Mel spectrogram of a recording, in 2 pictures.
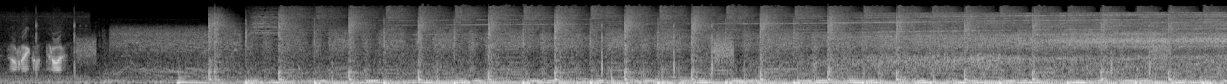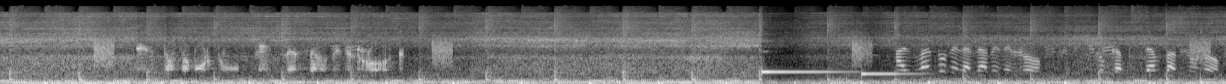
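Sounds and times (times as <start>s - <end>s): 
airplane taking off with engine roar: 0.0s - 24.5s
speech: 0.1s - 0.9s
regular rhythmic pulsing: 2.9s - 24.5s
thin high whine rising in pitch: 4.3s - 13.6s, 16.2s - 22.0s.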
